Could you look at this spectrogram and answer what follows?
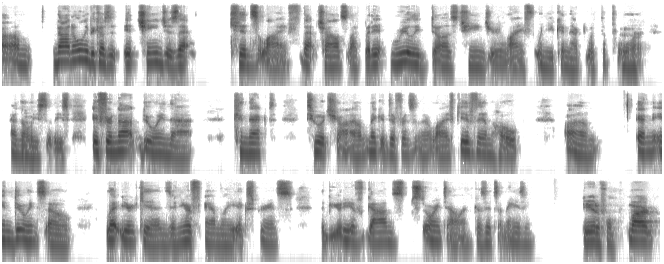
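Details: Real adult male lead singer with incurable spasmodic dysphonia that began at the height of his musical career and was first mistaken for hoarseness; he still struggles with it, and he says it is audible in his speech. Spasmodic dysphonia.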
